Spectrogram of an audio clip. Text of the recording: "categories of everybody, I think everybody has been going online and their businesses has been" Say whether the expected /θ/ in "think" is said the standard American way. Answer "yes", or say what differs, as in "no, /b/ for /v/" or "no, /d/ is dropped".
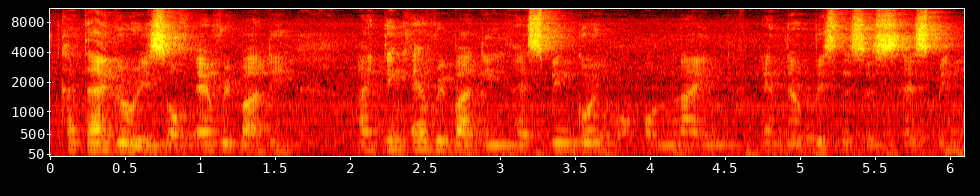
no, /t/ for /θ/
